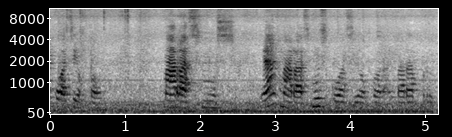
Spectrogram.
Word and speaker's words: kwashiorkor: Marasmus, kwashiorkor, tulisannya KW kwashiorkor. Susah banget tulisannya. Ya, bacanya kwashiorkor.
